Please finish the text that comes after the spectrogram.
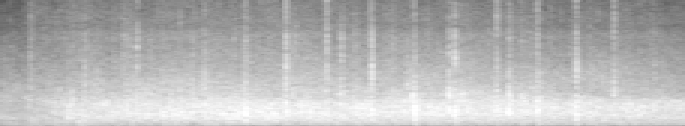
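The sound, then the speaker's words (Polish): A crowd applauds steadily, a dense wash of many hands clapping at an even level, with sharper individual claps popping out now and then. No one speaks. “Także wielkie brawa.”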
